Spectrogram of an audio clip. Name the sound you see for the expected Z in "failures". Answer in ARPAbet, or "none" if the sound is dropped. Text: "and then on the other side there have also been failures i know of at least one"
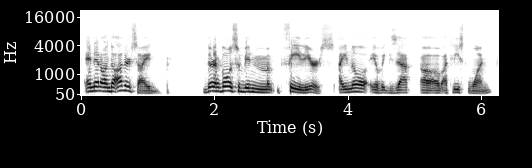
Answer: S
